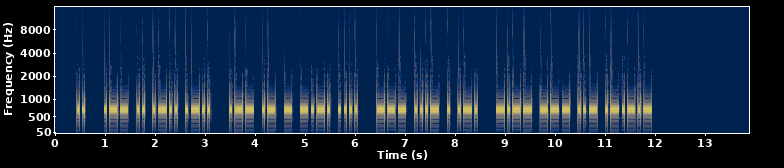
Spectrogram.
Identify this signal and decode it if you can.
Morse code, heard as a keyed tone, about 22 wpm, 700 Hz. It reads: I WILL WATCH OVER YOU.
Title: Sentences from Top 1000 Words - Review Part 1 - 22wpm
